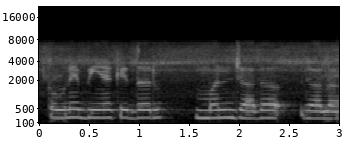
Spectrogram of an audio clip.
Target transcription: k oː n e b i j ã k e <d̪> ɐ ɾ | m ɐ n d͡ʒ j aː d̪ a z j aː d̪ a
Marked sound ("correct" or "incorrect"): correct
